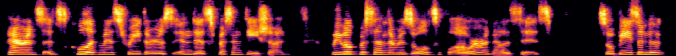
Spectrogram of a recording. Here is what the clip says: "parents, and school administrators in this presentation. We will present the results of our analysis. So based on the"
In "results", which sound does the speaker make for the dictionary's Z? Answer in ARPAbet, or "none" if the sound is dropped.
Z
